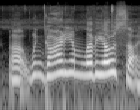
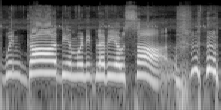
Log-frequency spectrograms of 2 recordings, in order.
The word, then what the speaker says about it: Wingardium Leviosa: Wingardium Leviosa, he shouted, waving his long arms like a windmill. You're saying it wrong, Harry heard Hermione snap. It's Wingardium Leviosa. Make the ga nice and long.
